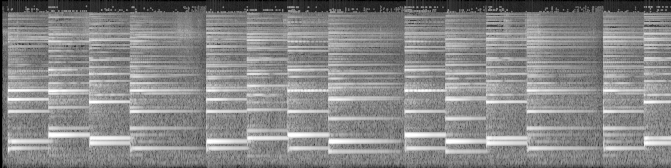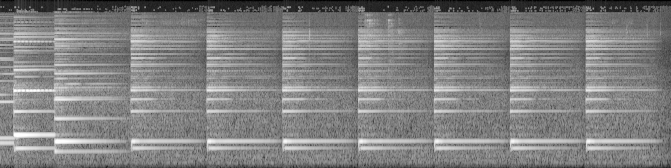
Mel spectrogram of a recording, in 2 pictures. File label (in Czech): ukazka zvuku odbijeni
